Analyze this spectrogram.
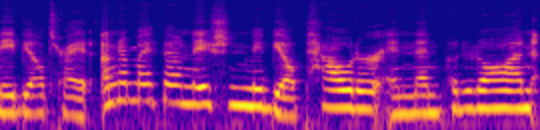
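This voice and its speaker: Lively intonation from a woman at a fairly high pitch, moving at a fairly quick pace. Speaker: beauty vlogger. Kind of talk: casual vlog update. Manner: fast.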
